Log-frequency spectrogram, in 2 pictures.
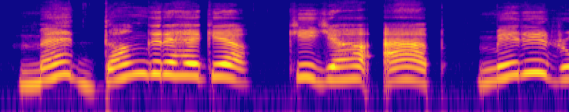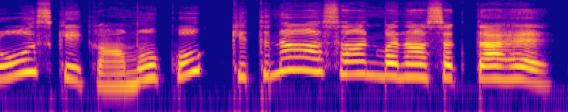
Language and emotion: Hindi, surprised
